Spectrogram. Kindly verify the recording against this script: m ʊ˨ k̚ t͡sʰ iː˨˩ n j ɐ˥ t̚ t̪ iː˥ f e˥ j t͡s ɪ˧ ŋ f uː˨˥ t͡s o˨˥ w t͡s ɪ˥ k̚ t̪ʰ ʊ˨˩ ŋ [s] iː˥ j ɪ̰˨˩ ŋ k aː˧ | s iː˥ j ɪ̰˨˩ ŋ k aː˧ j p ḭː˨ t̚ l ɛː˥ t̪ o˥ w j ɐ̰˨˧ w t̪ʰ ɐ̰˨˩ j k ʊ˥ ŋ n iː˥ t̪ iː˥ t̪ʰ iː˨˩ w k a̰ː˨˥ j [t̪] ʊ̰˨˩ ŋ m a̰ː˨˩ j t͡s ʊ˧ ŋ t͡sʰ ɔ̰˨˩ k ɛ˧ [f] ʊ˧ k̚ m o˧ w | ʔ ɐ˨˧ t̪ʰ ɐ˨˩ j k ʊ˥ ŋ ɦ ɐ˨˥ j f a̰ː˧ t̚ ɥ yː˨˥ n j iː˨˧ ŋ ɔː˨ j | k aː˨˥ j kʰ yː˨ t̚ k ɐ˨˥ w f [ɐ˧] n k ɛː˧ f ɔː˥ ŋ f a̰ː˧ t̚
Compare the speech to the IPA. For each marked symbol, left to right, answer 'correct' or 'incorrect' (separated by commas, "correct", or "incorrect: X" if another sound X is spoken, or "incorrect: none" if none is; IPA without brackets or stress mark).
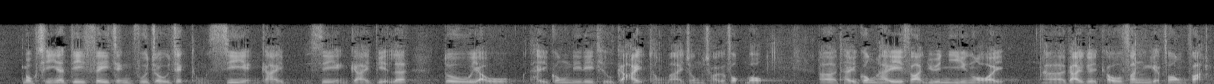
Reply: correct, incorrect: t̪ʰ, correct, incorrect: ɐ˥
